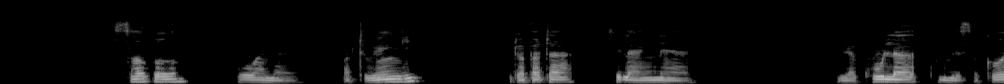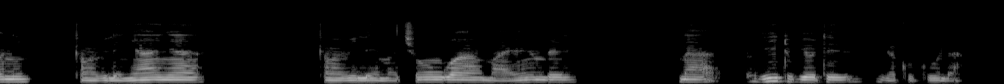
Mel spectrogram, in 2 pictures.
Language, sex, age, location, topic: Swahili, male, 18-24, Kisumu, finance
